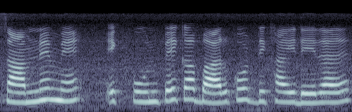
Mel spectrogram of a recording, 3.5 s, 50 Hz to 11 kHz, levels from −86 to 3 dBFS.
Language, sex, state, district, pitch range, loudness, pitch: Hindi, female, Bihar, Gaya, 260-300 Hz, -16 LUFS, 270 Hz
